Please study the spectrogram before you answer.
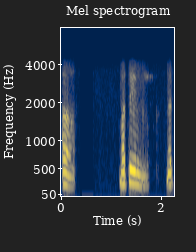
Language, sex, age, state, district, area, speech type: Kannada, female, 30-45, Karnataka, Dakshina Kannada, rural, conversation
